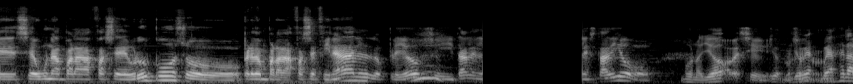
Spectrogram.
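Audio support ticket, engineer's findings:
Sound turns dull and slightly quieter from 3.68 s onward, faint new background noise, no gap. Likely an input switched to a poorer, narrower-band device.

Audio cuts to silence 4.83–5.82 s, about 1 s, then resumes. Likely a playback stall: the player was starved of data or blocked until recovery.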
